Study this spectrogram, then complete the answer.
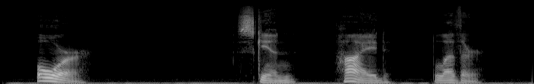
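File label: "עוֹר", Hebrew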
